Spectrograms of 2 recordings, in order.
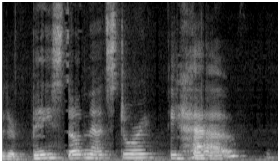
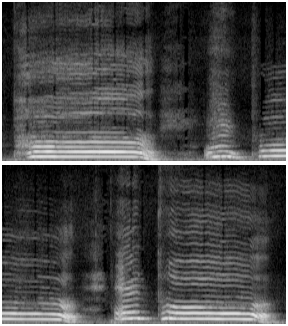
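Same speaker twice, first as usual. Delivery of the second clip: long drawn-out, rising pulls; straining heave; 5 semitones higher, 6 dB louder, much slower than usual. Pretend. Storyteller leading everybody to pull the turnip, long effortful heave. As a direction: draw out each PULL as if hauling hard.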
